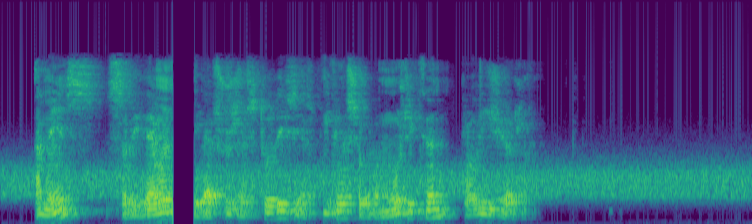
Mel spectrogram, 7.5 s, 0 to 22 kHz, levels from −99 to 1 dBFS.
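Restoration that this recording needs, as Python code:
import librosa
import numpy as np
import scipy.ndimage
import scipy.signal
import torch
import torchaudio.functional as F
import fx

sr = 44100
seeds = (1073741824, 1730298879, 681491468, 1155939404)

y = fx.fix_declick_ar(x, sr, threshold=6.5)
y = fx.fix_ambience(y, sr, seeds[0], print_start_s=6.51, print_end_s=7.01, start_s=1.72, end_s=1.94)
y = fx.noise_reduce(y, sr, print_start_s=6.51, print_end_s=7.01, reduce_db=30.0)
y = fx.fix_echo_inverse(y, sr, delay_ms=97, level_db=-13.0)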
